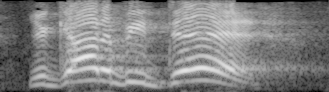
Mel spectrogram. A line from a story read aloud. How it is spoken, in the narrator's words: one five-year-old boy shouted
